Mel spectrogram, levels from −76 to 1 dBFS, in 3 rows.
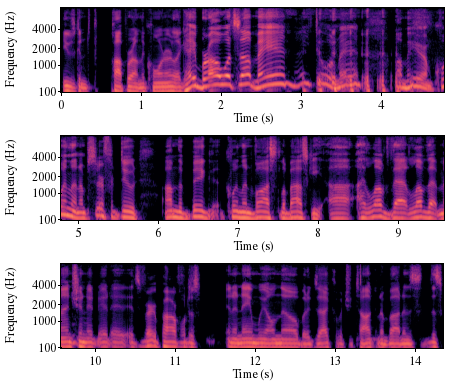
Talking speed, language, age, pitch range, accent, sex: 245 wpm, English, 40-59, 100-130 Hz, American, male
